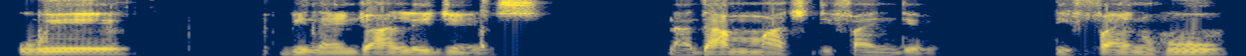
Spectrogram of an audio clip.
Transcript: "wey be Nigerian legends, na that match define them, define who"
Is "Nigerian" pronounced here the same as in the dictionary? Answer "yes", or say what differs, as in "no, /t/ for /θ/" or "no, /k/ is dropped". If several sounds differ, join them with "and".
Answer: no, /dʒ/ is dropped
